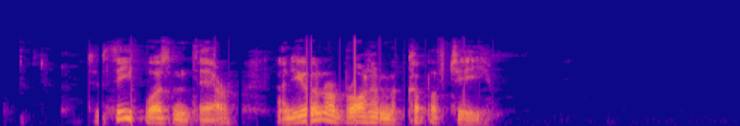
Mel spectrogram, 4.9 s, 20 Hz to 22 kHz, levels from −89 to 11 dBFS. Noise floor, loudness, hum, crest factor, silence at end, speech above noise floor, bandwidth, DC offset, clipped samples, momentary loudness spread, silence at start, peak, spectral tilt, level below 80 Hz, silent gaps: -82 dBFS; -20 LUFS; none; 20 dB; 1.65 s; 62 dB; 7.6 kHz; under 0.1%; under 0.1%; 10 LU; 0.65 s; -2 dBFS; -5 dB/octave; -58 dBFS; none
